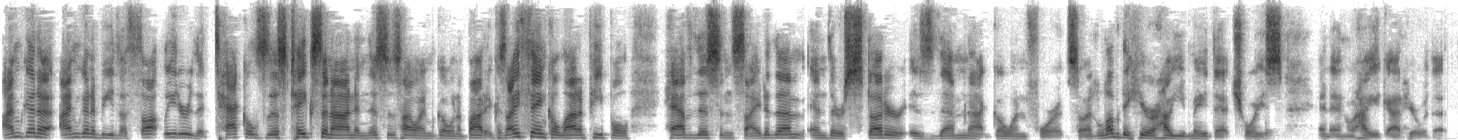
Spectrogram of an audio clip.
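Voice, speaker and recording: A man hosting a casual interview, talking in a halting, rambling, personal way. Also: a little high, fairly bright tone, dry recording, highs cut off. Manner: halting, rambling, self-disclosing. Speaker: host interviewing a guest.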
